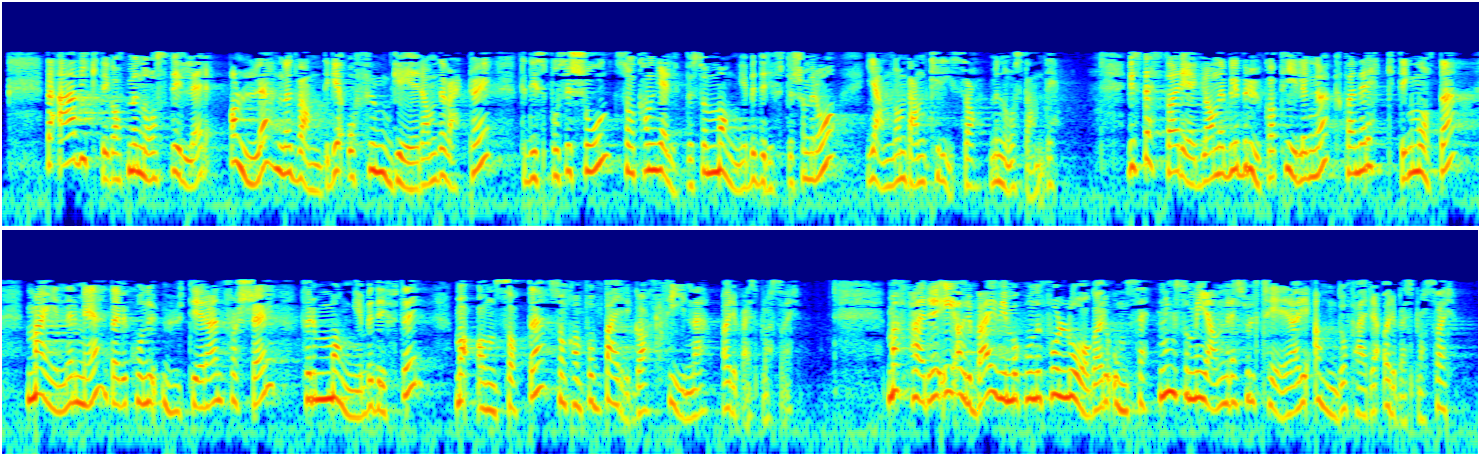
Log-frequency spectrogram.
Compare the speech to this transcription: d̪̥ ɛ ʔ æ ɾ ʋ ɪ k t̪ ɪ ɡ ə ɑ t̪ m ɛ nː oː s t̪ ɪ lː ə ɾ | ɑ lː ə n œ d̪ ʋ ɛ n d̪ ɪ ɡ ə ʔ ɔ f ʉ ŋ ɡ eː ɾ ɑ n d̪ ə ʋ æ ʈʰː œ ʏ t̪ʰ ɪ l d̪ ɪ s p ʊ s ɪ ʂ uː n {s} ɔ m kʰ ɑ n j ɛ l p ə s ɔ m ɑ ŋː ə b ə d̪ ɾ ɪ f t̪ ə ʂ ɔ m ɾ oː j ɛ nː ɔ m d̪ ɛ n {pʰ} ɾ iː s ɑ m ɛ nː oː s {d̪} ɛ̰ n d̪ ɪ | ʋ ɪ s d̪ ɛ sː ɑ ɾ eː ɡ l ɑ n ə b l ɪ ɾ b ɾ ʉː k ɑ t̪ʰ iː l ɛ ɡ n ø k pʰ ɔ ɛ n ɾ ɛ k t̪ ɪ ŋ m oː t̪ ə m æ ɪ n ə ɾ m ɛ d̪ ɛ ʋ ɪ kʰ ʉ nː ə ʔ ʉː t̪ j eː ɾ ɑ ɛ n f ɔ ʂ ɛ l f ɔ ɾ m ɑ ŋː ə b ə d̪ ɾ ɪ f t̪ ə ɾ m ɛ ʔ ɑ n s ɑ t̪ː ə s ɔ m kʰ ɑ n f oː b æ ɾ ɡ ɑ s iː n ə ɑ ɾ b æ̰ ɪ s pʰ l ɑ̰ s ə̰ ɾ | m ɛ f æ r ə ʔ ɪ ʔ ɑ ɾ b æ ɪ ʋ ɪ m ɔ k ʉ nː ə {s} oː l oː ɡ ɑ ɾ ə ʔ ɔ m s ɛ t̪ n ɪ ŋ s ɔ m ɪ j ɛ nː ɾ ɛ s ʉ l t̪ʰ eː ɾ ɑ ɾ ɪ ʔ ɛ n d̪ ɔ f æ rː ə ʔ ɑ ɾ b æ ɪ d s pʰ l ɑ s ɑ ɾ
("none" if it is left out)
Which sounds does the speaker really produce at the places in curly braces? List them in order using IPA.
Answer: s, kʰ, t̪, f

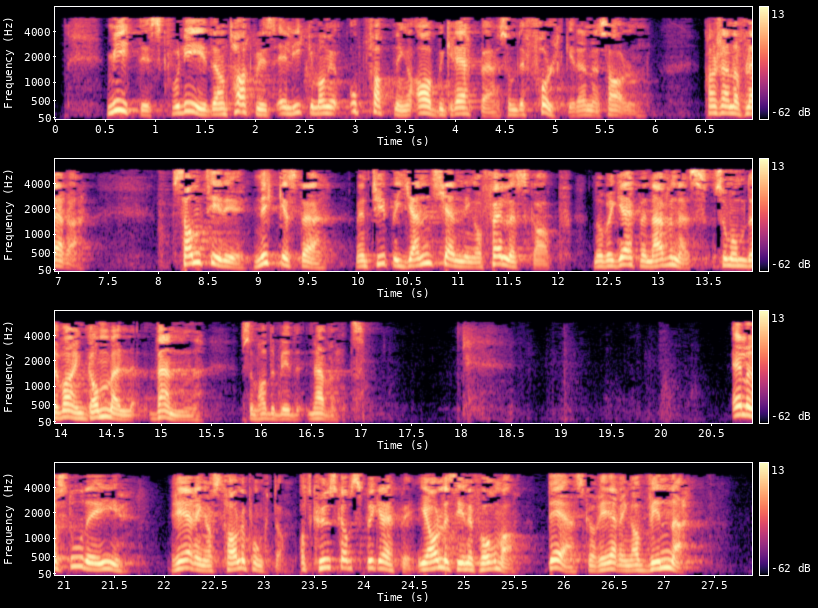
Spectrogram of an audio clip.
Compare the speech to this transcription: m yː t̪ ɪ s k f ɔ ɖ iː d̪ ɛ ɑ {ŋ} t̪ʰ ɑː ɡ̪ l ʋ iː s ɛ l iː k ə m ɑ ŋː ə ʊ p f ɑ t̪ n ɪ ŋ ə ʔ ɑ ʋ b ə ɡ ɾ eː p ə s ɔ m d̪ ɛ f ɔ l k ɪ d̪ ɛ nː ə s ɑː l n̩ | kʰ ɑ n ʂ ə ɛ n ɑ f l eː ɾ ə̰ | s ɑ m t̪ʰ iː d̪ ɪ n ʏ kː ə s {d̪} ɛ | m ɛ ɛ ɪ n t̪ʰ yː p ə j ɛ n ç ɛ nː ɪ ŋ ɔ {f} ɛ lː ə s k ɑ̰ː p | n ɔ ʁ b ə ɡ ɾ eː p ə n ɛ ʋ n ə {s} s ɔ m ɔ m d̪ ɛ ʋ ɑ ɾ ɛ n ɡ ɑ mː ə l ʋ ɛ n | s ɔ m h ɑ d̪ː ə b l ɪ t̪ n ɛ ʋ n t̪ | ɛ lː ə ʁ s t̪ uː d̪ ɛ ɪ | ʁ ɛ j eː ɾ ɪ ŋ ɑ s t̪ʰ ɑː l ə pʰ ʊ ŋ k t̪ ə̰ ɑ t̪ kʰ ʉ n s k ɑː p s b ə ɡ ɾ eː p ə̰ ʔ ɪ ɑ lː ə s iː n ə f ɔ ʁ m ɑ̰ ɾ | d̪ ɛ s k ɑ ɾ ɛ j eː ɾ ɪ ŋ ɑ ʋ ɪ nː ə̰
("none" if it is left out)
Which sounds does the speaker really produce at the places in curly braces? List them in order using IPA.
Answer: n, d̪, f, s

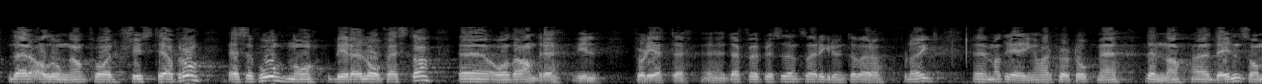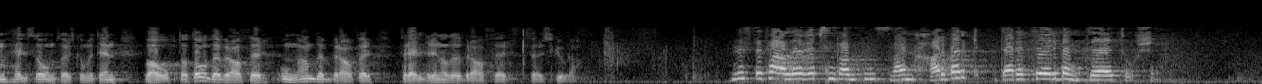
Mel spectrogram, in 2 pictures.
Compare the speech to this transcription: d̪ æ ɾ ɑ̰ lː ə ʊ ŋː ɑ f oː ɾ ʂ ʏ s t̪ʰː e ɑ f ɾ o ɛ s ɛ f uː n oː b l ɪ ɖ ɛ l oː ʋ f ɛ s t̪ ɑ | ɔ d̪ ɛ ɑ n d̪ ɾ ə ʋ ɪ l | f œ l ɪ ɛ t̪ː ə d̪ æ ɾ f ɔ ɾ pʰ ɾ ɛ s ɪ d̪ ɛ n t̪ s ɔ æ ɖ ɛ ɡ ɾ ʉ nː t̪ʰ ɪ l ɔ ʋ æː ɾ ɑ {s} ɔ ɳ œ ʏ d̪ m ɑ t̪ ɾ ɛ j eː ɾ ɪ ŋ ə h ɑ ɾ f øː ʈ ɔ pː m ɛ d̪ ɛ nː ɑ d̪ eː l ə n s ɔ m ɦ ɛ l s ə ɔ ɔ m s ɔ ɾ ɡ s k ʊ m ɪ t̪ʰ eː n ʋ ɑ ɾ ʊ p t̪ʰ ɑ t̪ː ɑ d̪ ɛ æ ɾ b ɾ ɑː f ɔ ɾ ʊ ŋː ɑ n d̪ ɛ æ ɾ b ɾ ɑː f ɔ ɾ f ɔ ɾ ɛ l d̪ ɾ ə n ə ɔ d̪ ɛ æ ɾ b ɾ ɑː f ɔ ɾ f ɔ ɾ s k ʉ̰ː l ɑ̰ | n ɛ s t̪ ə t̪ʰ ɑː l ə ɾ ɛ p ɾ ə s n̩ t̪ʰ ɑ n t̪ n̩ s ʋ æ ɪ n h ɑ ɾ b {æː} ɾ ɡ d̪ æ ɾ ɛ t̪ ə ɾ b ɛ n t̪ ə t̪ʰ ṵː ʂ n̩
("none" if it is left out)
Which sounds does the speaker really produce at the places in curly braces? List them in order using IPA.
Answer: f, æ

